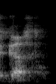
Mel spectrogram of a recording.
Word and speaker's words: Augustine: But it's not how you say it, right? It's Augustine.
